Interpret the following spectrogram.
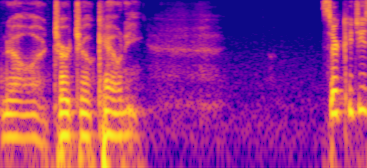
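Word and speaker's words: Knell: It's pronounced Nell, like knee and knife.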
